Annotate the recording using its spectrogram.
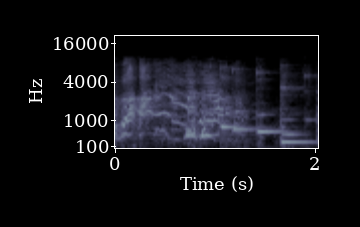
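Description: Children laughing over light background music; about a second in the laughter gives way to a few held notes stepping down in pitch.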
